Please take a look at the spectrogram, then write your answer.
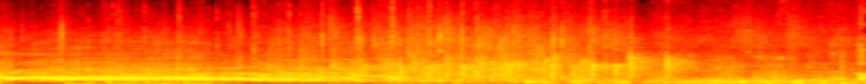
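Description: Loud comedy-club crowd in New York cheers and claps for a comedian, with whoops and shouts over dense, sustained applause that stays strong from start to finish.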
